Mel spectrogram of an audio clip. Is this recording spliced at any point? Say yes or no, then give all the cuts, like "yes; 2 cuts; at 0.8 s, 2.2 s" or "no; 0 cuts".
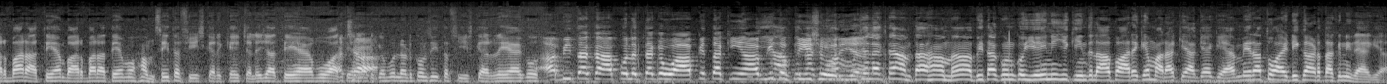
no; 0 cuts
